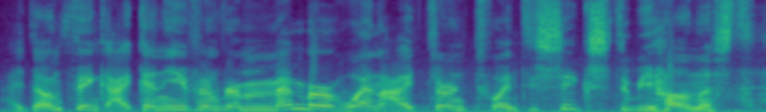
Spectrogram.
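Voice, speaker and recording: A man's voice: high voice, fairly quick, sharp tone, slight background noise. A man hosting a live plane-spotting stream, chatting and greeting viewers by name as he commentates. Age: 40s.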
